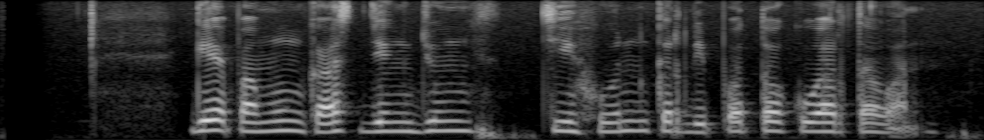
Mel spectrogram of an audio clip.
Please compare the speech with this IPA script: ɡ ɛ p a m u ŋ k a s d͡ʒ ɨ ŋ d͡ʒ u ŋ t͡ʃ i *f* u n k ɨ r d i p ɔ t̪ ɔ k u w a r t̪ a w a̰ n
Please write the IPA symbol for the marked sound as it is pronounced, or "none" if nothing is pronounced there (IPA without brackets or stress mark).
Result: h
